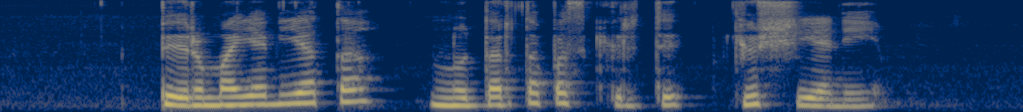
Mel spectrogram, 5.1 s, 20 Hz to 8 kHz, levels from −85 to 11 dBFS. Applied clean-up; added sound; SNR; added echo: none; none; none; none.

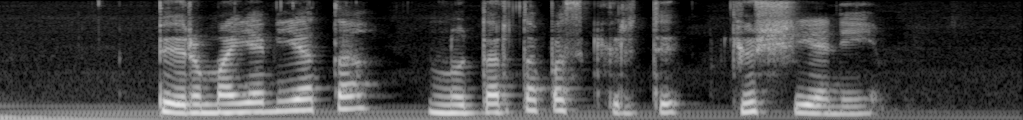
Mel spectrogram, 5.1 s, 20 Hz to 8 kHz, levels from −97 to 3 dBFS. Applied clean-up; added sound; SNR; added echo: none; Bowed string instrument; 20 dB; none.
